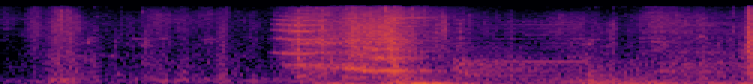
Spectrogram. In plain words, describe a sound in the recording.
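A heavy metal lever clunks as it is pulled down.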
